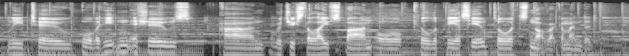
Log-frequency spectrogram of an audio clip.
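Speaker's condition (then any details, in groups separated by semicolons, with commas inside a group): No condition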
